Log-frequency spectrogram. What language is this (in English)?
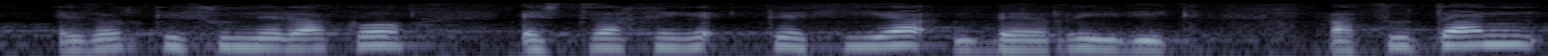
Basque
